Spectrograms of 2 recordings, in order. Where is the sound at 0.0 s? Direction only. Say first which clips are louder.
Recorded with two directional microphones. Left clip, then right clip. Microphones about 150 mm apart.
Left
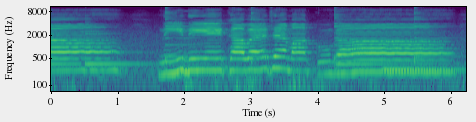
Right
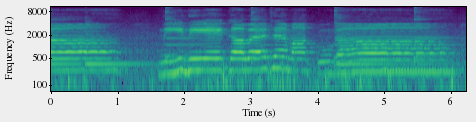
Even; 40° left (ahead or behind).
